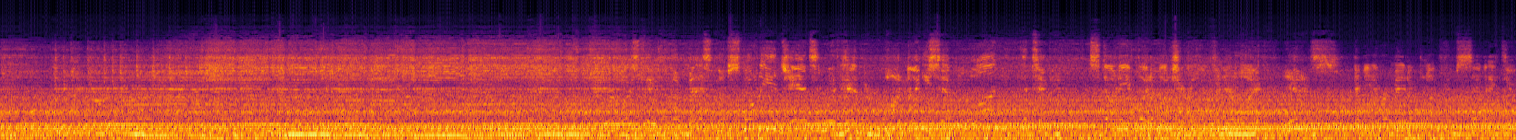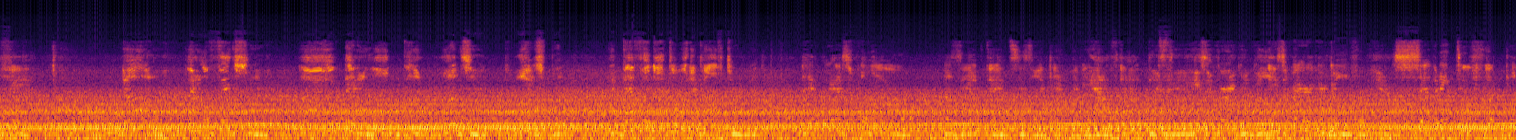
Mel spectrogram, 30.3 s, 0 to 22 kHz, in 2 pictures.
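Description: Steady road and wind noise inside a car cruising at about 75 mph on a freeway, with a constant low drone under it.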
